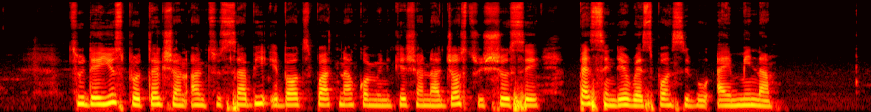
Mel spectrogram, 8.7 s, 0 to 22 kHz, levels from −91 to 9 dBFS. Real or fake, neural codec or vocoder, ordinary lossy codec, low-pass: real; none; none; none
